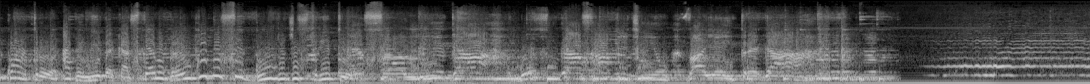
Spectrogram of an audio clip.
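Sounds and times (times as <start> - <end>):
speech: 0.1 - 8.9
dengue mosquito buzzing: 2.9 - 10.8.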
